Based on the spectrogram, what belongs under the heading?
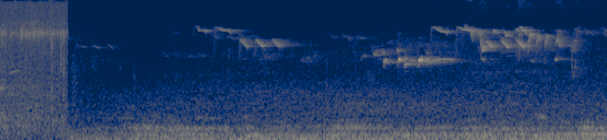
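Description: Small birds chirping in short, high, falling notes from about two seconds in, over a steady low rumble.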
